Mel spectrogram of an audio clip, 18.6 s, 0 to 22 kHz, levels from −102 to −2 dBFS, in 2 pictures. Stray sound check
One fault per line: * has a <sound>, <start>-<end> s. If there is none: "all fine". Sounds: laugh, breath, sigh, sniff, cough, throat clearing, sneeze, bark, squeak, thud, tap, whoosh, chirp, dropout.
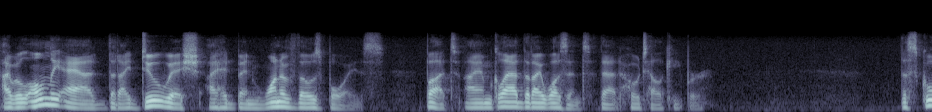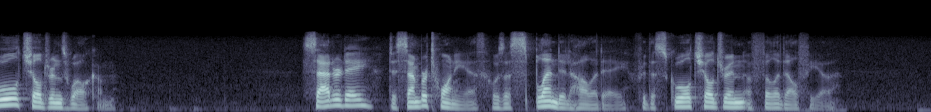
all fine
